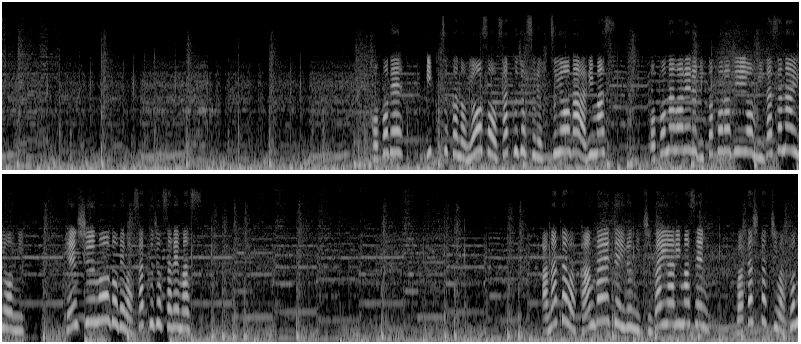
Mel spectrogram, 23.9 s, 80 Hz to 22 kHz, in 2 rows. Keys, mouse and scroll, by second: 0.0 right click, 1.1 ctrl+z, 1.3 right click, 1.6 ctrl+z, 2.3 shift+click, 3.2 scroll down 1, 3.4 shift+click, 3.9 shift+click, 4.1 shift+click, 4.2-5.0 scroll down 4, 5.0-7.7 right drag, 14.1-14.5 middle drag, 14.5 click, 14.7 shift+middle click, 14.8 scroll up 3, 15.0 Tab, 15.1 a, 15.2 middle click, 15.4 l, 15.5 l, 16.2 middle click, 16.4 middle click, 16.7 x, 16.9 middle click, 17.2 click, 17.6 scroll up 2, 17.7 right click, 17.9 click, 17.9 right click, 18.1-22.8 typing, 18.1 scroll up 1, 18.2 middle click, 18.6 middle click, 19.2 shift+middle click, 19.6 middle click, 20.3 shift+middle click, 21.0 shift+middle click, 22.0 scroll down 6, 22.1 middle click, 22.4 shift+middle click, 22.6 scroll down 1, 22.6 Tab, 22.7 shift+middle click, 23.6 alt+j.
